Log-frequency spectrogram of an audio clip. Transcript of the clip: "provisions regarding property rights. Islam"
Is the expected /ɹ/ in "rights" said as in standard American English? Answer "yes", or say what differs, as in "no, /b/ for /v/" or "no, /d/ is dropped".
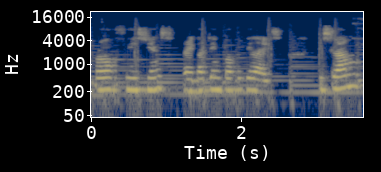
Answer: no, /l/ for /ɹ/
